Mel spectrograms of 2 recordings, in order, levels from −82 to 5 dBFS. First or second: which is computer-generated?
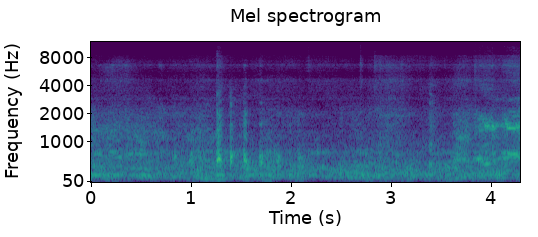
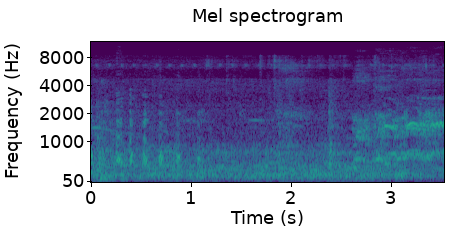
first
